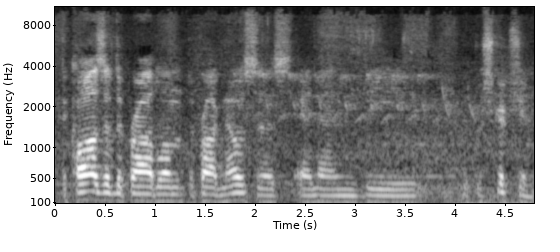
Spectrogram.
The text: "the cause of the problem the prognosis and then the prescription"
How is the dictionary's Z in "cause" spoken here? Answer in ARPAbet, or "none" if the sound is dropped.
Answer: Z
